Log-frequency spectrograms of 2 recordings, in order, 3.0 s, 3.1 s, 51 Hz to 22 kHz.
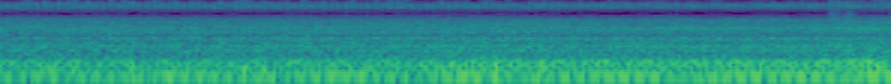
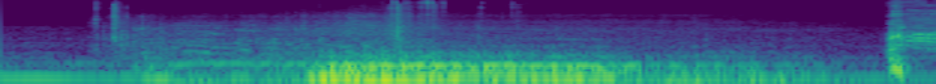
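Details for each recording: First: BMW E36 with new Ireland Engineering catback and catless M3 midpipe, after fixing a ripped ICV-to-intake boot hose that caused the no-start: low steady idle, even beat, no hunting or stumbling, normal. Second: BMW E36 with Ireland Engineering catback and M3 catless midpipe: engine catches, flares briefly, then sags and dies within a second; first blamed on failed cats, actually a torn ICV-to-intake boot hose causing a vacuum leak.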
